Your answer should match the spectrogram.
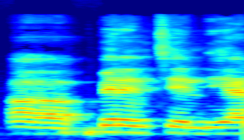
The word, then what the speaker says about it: Benintendi: Andrew Nintendo. Benintendi, I know how to pronounce it.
